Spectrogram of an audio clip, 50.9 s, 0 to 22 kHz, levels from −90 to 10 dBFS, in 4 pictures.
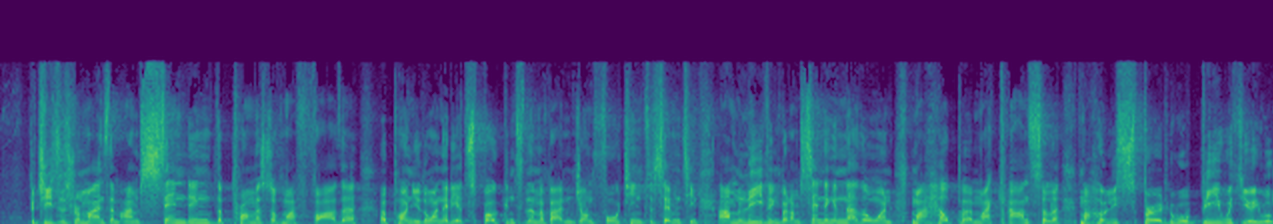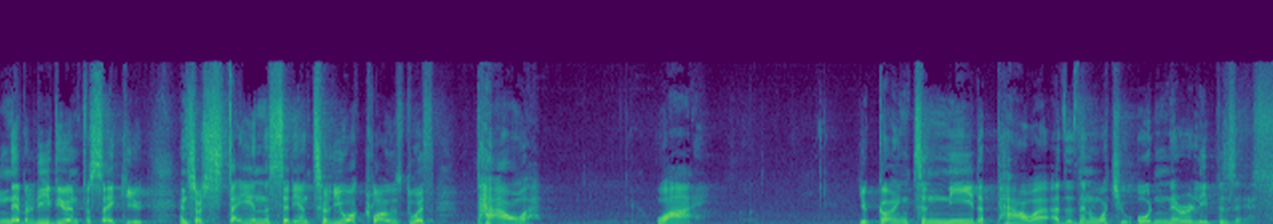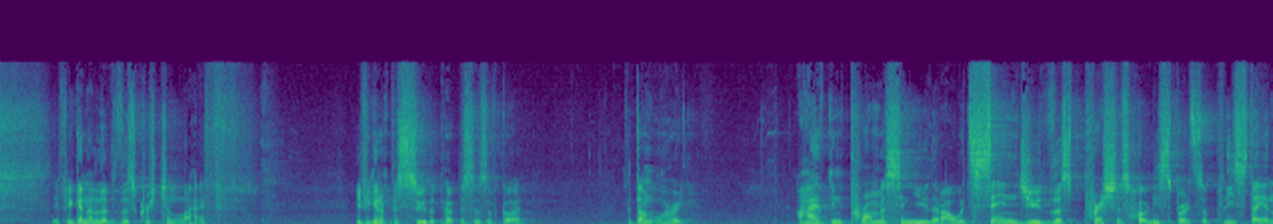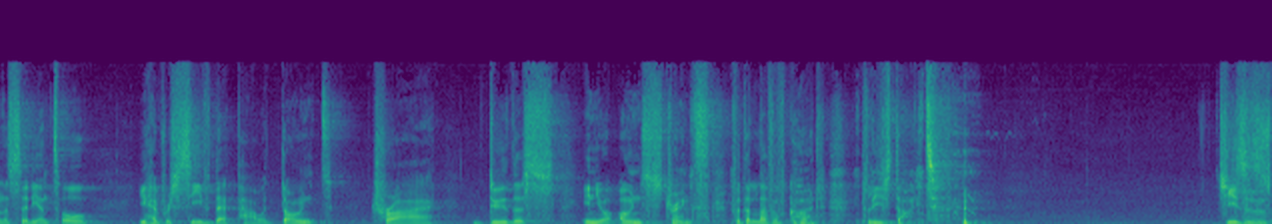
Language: English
